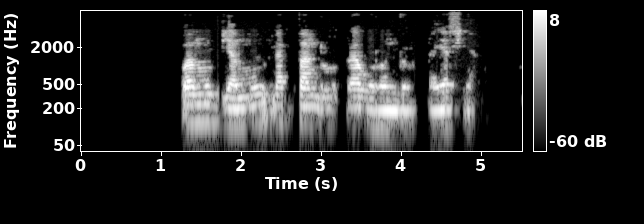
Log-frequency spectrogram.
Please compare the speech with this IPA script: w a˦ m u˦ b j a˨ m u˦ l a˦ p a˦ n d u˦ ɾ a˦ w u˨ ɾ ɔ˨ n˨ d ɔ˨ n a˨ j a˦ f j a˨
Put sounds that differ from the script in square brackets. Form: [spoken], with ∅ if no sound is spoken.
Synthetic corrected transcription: w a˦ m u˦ b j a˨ m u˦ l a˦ p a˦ n d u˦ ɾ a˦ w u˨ ɾ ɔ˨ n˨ d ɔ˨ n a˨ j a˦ f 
